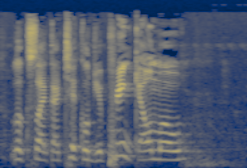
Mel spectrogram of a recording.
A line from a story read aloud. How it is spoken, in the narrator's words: growled into his ear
